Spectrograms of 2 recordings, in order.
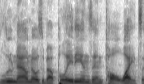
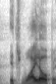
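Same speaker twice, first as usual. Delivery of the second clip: normal talking voice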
